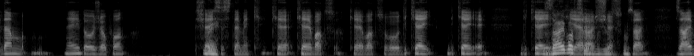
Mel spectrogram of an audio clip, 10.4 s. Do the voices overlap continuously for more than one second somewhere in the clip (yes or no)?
yes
